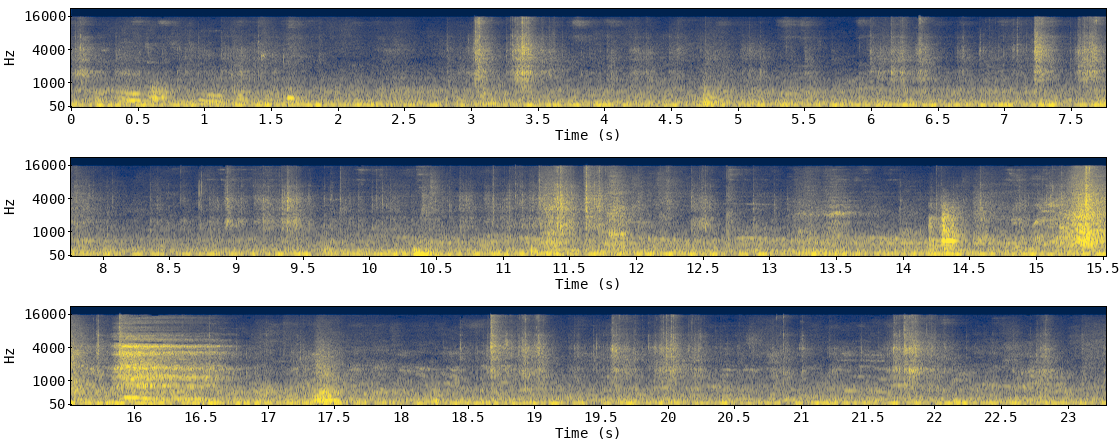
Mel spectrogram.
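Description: The layers of a plastic puzzle cube click and clack as they are turned quickly.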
